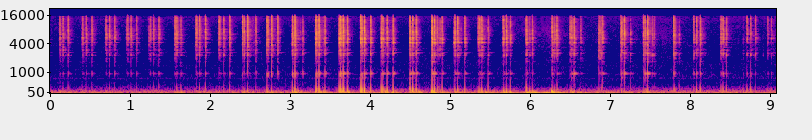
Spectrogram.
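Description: Fingernails tap quickly and somewhat unevenly on the sides of a small, hollow Fanta orange aluminium drink can held in the hands. Each tap is a short, bright metallic click with a faint tinny ring. The tapping grows louder in the middle and then softens again.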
